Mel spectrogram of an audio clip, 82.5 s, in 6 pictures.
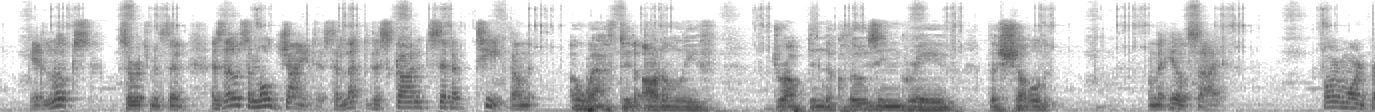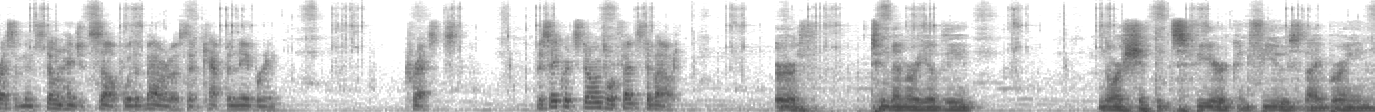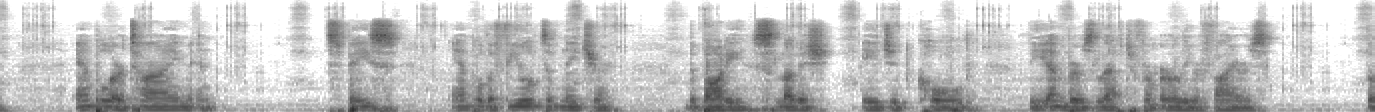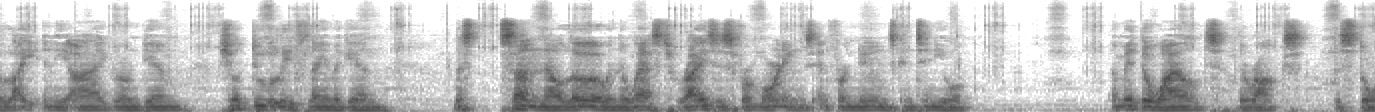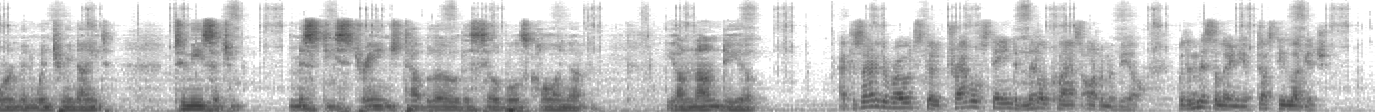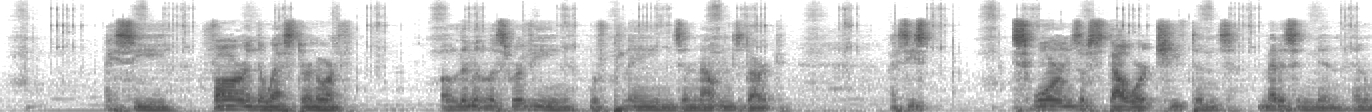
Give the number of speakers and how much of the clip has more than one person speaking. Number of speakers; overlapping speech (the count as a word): two, no overlap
